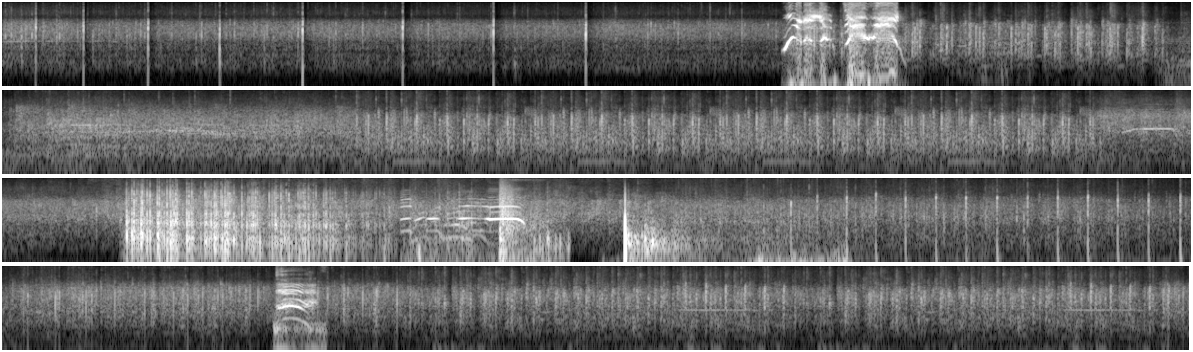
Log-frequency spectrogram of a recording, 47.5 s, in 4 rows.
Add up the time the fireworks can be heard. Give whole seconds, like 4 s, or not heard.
7 s.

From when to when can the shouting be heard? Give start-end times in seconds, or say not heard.
7.8-9.0, 27.8-29.1, 38.4-38.9.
